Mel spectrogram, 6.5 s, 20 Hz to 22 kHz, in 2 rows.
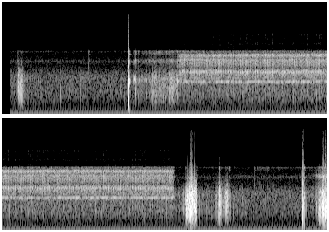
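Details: UL101 ultrasound detector on a pump motor bearing: smooth, even rushing hiss with no crackle or knocking, indicating a normal, healthy bearing.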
